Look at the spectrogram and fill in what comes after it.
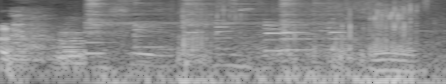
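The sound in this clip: A fart, one drawn-out rumbling blast with a buzzy, sputtering texture and a few uneven pulses, fairly loud throughout.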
